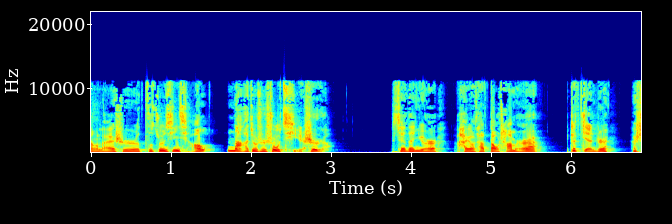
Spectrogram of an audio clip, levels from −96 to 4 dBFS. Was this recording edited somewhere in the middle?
yes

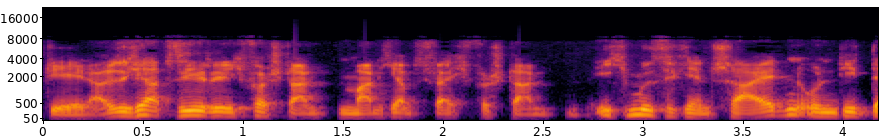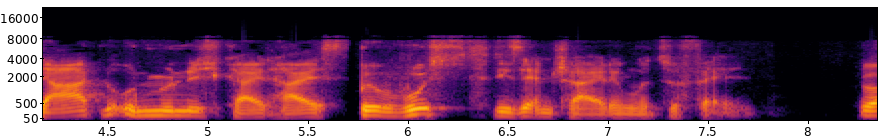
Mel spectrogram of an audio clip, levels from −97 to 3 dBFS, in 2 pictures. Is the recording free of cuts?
no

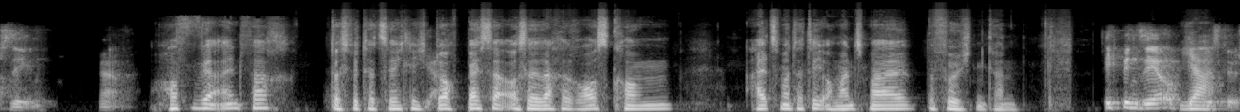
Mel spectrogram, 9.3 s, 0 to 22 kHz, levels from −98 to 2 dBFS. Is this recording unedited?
yes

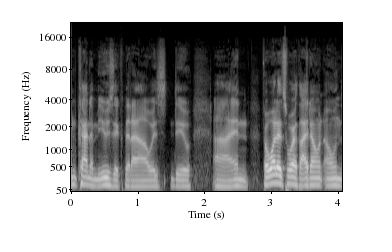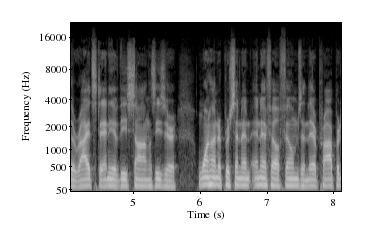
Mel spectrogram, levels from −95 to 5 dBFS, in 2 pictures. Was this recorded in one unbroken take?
yes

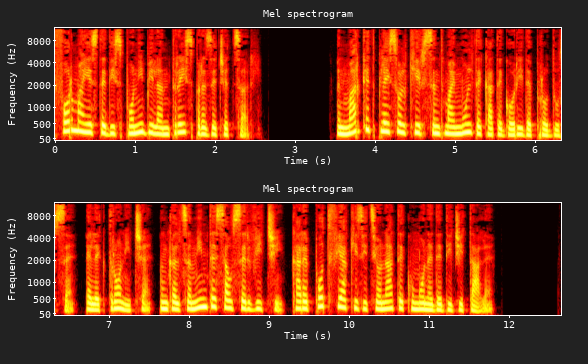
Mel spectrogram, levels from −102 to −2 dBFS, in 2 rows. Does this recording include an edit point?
no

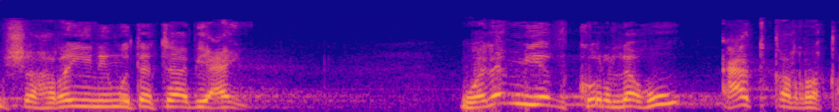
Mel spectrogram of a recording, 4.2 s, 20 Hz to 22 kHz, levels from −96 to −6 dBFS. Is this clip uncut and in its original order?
yes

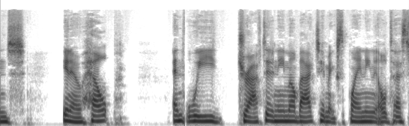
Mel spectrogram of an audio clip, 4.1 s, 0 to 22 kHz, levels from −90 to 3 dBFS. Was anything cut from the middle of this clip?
yes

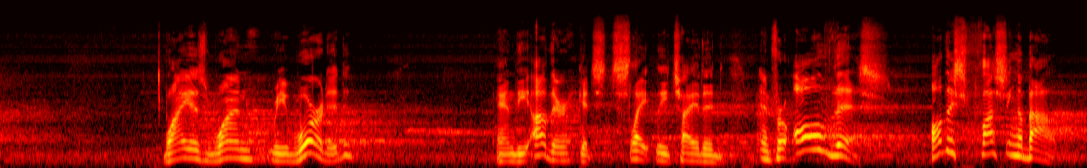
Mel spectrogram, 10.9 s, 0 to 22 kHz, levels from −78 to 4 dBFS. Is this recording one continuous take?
no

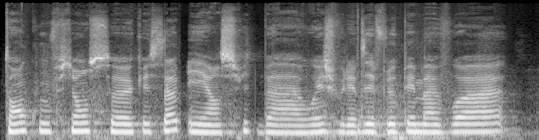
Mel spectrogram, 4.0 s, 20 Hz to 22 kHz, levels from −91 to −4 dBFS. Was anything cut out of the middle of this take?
yes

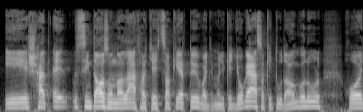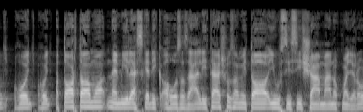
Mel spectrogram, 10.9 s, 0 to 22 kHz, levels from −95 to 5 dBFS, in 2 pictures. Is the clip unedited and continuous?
yes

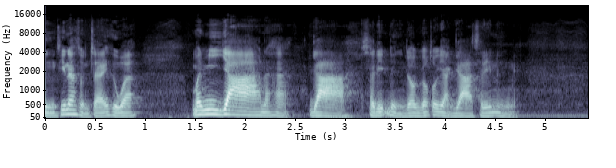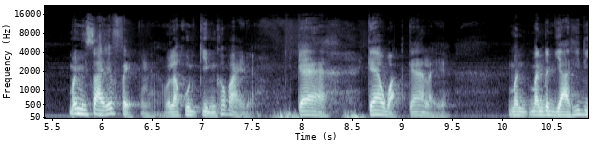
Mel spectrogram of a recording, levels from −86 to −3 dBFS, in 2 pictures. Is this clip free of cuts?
yes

